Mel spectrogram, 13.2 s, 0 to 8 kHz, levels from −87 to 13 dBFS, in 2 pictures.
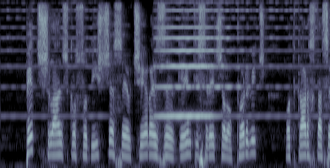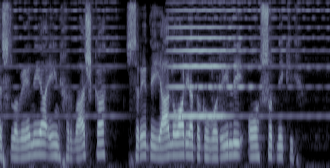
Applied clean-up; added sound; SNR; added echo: classical method log-MMSE.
